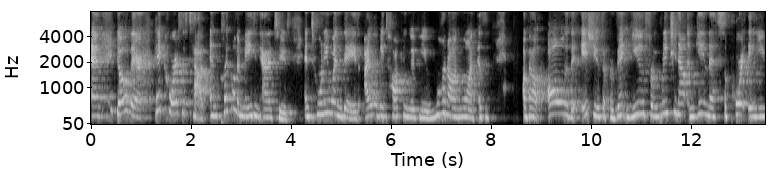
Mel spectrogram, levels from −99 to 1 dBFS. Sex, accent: female, American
